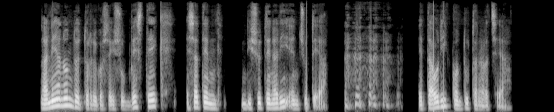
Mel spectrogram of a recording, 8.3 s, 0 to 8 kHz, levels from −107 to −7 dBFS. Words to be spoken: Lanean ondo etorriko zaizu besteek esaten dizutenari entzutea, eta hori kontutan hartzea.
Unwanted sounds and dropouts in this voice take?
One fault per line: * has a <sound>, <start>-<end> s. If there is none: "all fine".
* has a laugh, 5.1-6.0 s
